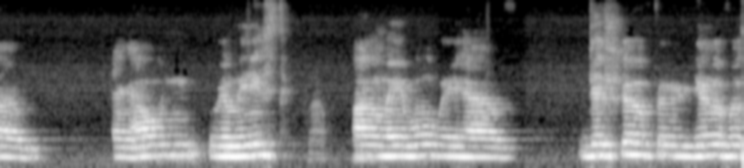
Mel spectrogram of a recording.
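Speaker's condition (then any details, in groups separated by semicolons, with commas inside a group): Cerebral palsy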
